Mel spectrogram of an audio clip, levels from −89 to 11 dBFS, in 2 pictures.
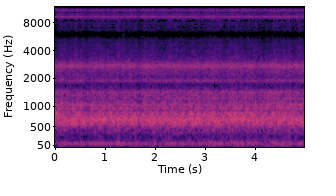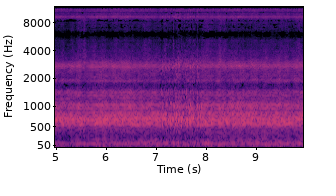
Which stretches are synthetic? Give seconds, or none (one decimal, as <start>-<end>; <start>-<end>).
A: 0.0-7.1; 7.9-10.0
